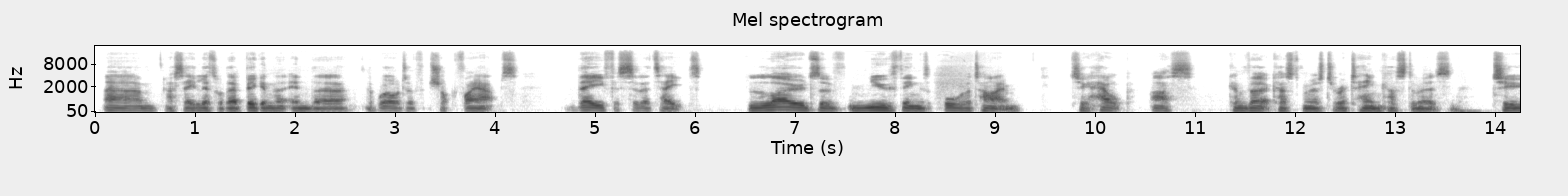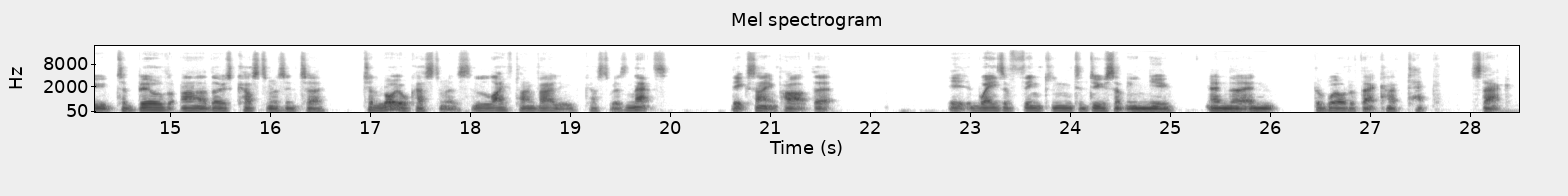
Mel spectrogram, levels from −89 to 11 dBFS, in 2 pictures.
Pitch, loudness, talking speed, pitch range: 90 Hz, -27 LUFS, 150 wpm, 85-95 Hz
